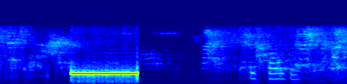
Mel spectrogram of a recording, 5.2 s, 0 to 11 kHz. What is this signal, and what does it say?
Ringback tone (Europe, 425 Hz), with speech.
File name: out- -2010- - - .19317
